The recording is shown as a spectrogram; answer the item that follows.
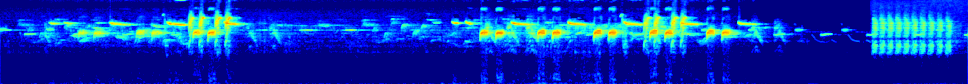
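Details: High twittering from a singing tit: two bursts of rapid chirps and sharp notes separated by a quieter gap, closing with a harsh, rattling buzz.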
